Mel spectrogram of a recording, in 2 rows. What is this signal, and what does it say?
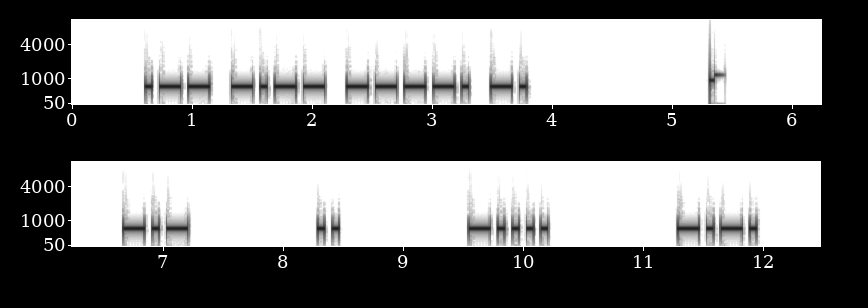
Morse code, heard as a keyed tone, about 20 wpm, spaced as for 10 wpm, 700 Hz. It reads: WY9N KI6C
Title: USA Call Signs - 6x Character Spacing - 20wpm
